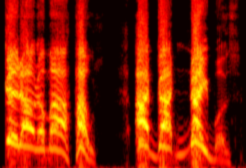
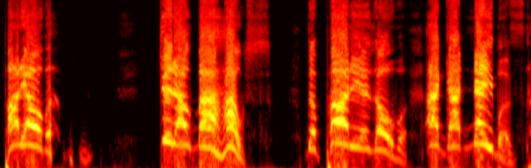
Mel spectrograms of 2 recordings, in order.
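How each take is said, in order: First: High, loud, slow shout; mock angry yell. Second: High, loud, drawn-out shout; mock angry yell. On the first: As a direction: drag out the eviction yell. Repeats host's yell. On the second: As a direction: yell at the guests to get out. Quoting angry host ending party.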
